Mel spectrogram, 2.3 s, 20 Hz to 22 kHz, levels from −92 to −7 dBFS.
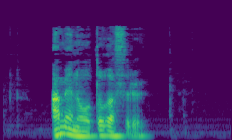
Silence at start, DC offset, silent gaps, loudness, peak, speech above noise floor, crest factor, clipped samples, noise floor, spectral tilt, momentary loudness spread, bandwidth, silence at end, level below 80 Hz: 0.55 s; under 0.1%; none; -25 LUFS; -6 dBFS; 47 dB; 22 dB; under 0.1%; -71 dBFS; -6 dB/octave; 16 LU; 11.5 kHz; 0.85 s; -52 dBFS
